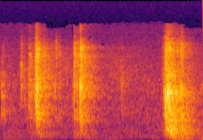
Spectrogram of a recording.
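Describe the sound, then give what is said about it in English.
Door locks being locked one after another: three distinct clunks with uneven gaps between them, the last one loudest and longest. “We'd better close the door. Yeah. You lock your lock”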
